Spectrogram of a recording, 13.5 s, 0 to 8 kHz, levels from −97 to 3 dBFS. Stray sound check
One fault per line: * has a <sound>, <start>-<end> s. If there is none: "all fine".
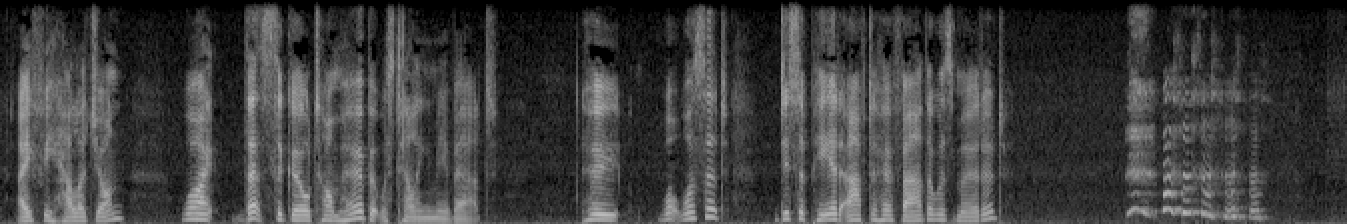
* has a laugh, 11.2-12.8 s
